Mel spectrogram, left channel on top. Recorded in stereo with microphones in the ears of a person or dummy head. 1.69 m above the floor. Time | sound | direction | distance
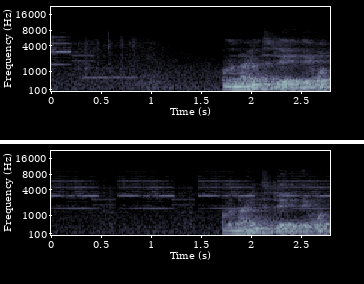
1.7 | a man speaking | 40° right (ahead or behind) | 0.8 m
